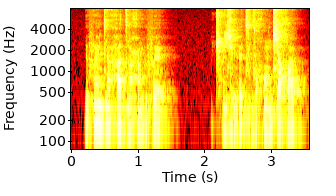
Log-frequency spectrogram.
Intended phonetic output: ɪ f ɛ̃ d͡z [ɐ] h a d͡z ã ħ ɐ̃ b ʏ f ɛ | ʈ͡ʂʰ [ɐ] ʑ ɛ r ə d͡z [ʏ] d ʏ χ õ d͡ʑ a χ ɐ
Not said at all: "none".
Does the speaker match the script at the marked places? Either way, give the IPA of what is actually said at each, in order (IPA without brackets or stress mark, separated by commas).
ɐ̃, ɐ̃, ə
